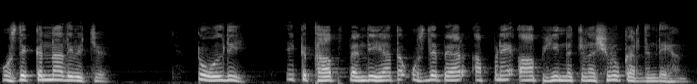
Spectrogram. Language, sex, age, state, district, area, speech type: Punjabi, male, 45-60, Punjab, Ludhiana, urban, spontaneous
